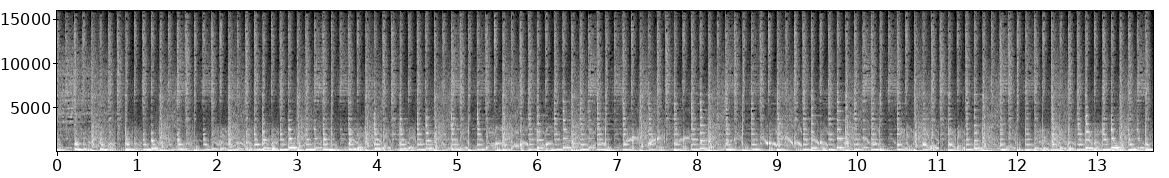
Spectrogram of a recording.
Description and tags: An instrumental trancy loop.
